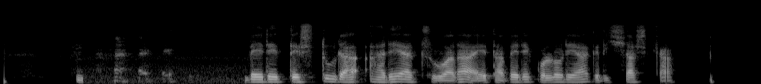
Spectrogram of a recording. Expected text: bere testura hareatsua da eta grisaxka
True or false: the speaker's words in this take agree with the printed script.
false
